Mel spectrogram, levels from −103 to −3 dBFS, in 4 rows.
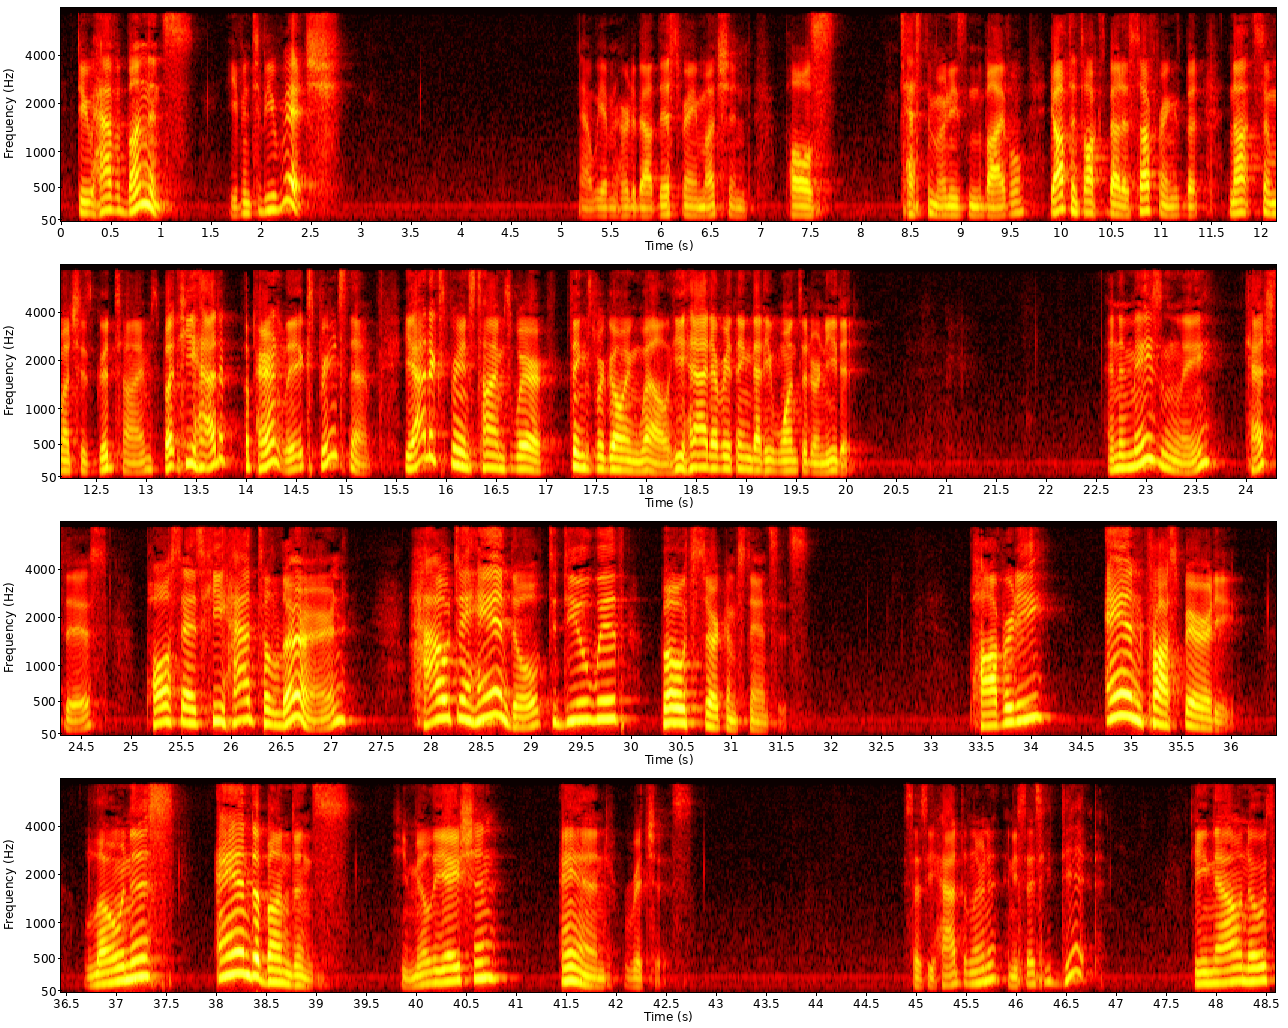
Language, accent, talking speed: English, American, 120 wpm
